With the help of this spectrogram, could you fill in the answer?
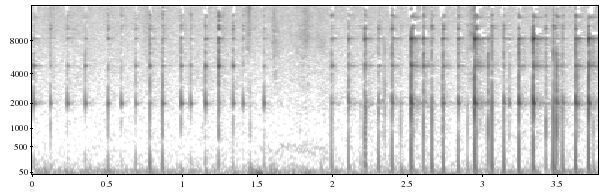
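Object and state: Glass candle jar.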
